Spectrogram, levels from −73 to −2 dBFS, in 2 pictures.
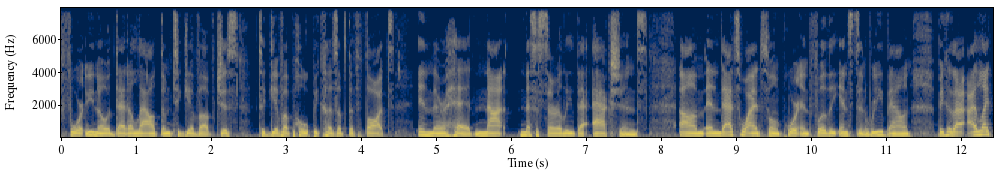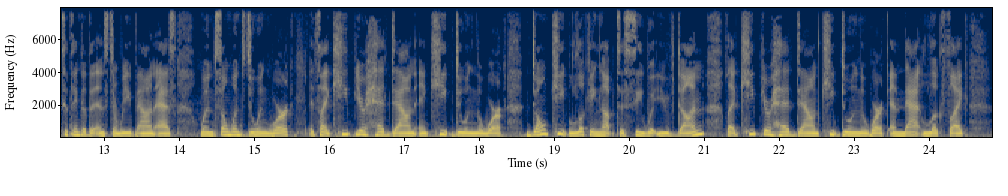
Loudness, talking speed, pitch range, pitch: -16 LUFS, 205 wpm, 150-175 Hz, 155 Hz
